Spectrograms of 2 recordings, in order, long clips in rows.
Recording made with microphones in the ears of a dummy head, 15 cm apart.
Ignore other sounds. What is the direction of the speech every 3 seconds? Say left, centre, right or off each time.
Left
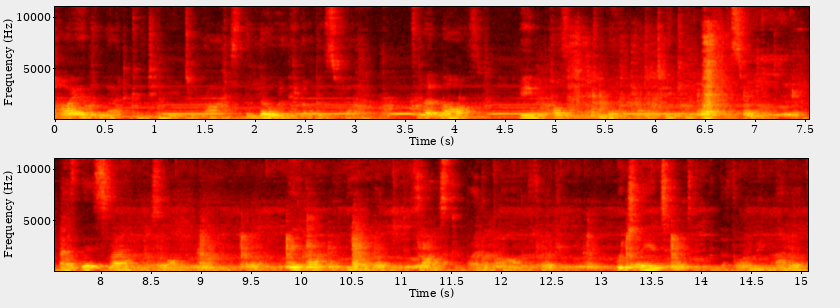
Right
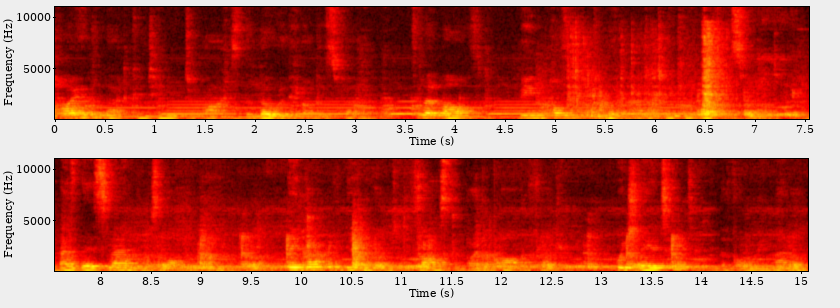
left, left, centre, centre, left.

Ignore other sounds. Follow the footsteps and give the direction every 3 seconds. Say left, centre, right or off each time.
off, centre, left, centre, off.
